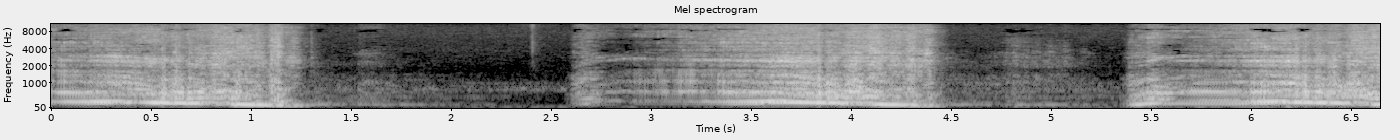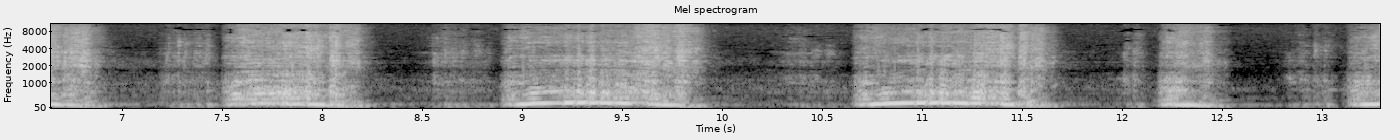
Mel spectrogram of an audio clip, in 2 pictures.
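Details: Vuyela, a male lion in Kruger, roaring on 18 July 2024: a deep, moaning roar opens the bout, then a string of shorter, falling grunting roars follows roughly every one and a half seconds.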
